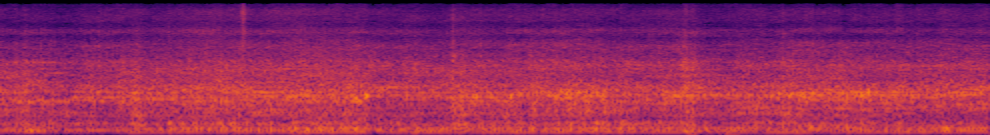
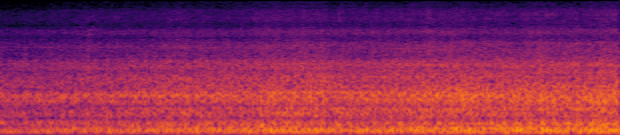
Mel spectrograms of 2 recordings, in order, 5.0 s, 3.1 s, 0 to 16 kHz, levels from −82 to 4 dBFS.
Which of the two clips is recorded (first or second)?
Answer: second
